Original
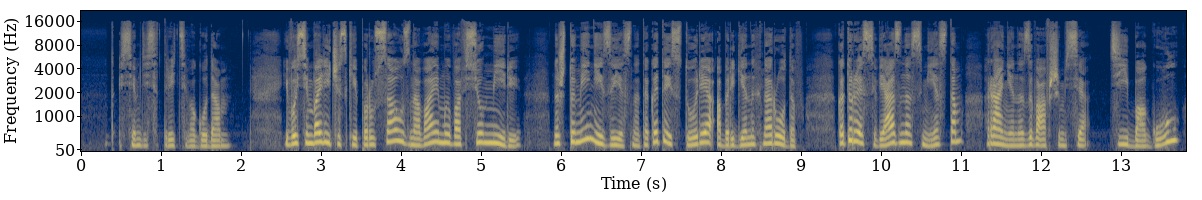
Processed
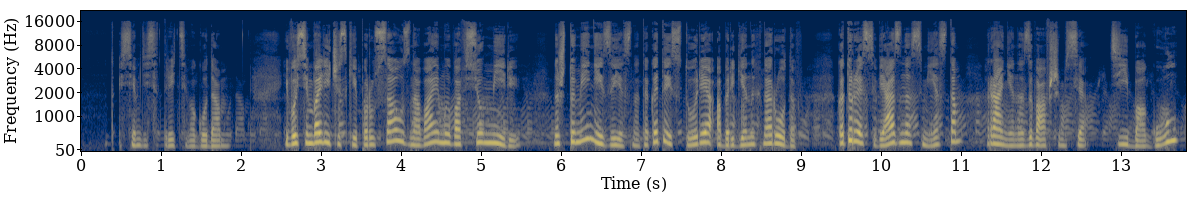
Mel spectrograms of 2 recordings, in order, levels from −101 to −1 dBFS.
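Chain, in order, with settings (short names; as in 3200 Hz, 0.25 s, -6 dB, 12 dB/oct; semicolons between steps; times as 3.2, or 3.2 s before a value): band-limited delay 0.301 s, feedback 62%, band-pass 870 Hz, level -17.5 dB; upward expander 1.5:1, over -30 dBFS; gain -3 dB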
